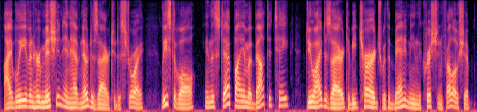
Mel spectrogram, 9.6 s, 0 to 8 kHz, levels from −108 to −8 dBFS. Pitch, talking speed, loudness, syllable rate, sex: 140 Hz, 205 wpm, -19 LUFS, 5.8 syllables/s, male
